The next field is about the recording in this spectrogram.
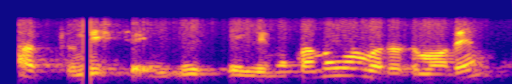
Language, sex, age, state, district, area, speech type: Sanskrit, male, 30-45, Karnataka, Uttara Kannada, rural, conversation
